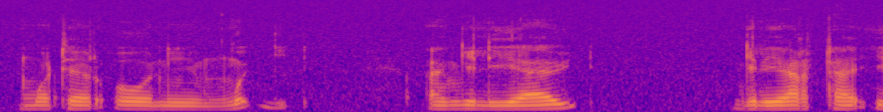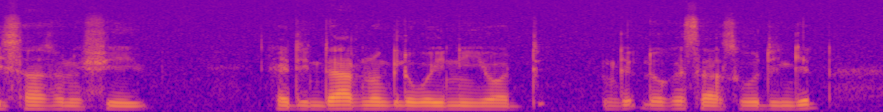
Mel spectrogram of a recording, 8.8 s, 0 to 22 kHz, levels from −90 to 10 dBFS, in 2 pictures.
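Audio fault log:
throughout: low bit depth with dither. The speech was stored with very few amplitude steps, consistent with about 7 bits, and dither was added before rounding. The rounding error becomes a constant, even hiss sitting about 20 dB below the speech, with no harsh distortion on the voice.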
